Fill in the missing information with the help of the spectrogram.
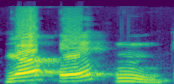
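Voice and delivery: drawn out, sound by sound; showing a child how to read रेन; slow sounding out. Shown as a demonstration. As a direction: blend र ए न very slowly. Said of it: "आर को र पढ़ना है".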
